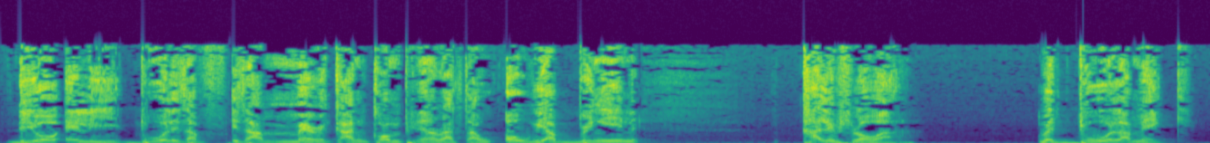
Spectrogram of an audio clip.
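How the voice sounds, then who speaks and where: Jamaican guy doing radio commentary in patois, really raspy husky voice, emphatic and chatty. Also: fairly high pitch, lively intonation, moderate pace. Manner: emphatic, conversational, repeats points. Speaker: radio host.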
